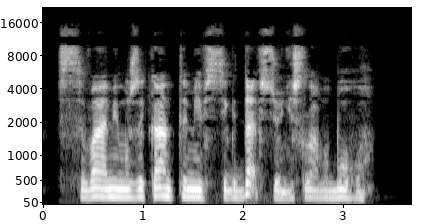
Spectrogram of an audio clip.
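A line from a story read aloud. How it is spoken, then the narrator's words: Grumbling. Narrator (Russian): проворчал Макэлрой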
